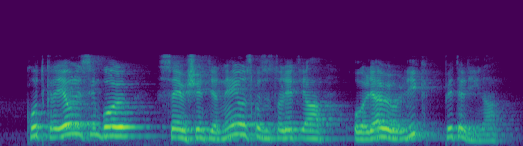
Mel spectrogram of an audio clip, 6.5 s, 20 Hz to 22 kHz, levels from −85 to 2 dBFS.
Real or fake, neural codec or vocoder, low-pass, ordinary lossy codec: real; none; 5.4 kHz; none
